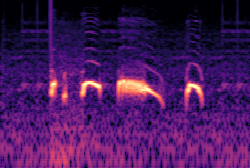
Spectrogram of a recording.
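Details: Female spotted dove stimulating a male with its call: two brief notes leading into an arched coo, a long falling coo, then one more short curved coo, mellow against faint background noise.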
